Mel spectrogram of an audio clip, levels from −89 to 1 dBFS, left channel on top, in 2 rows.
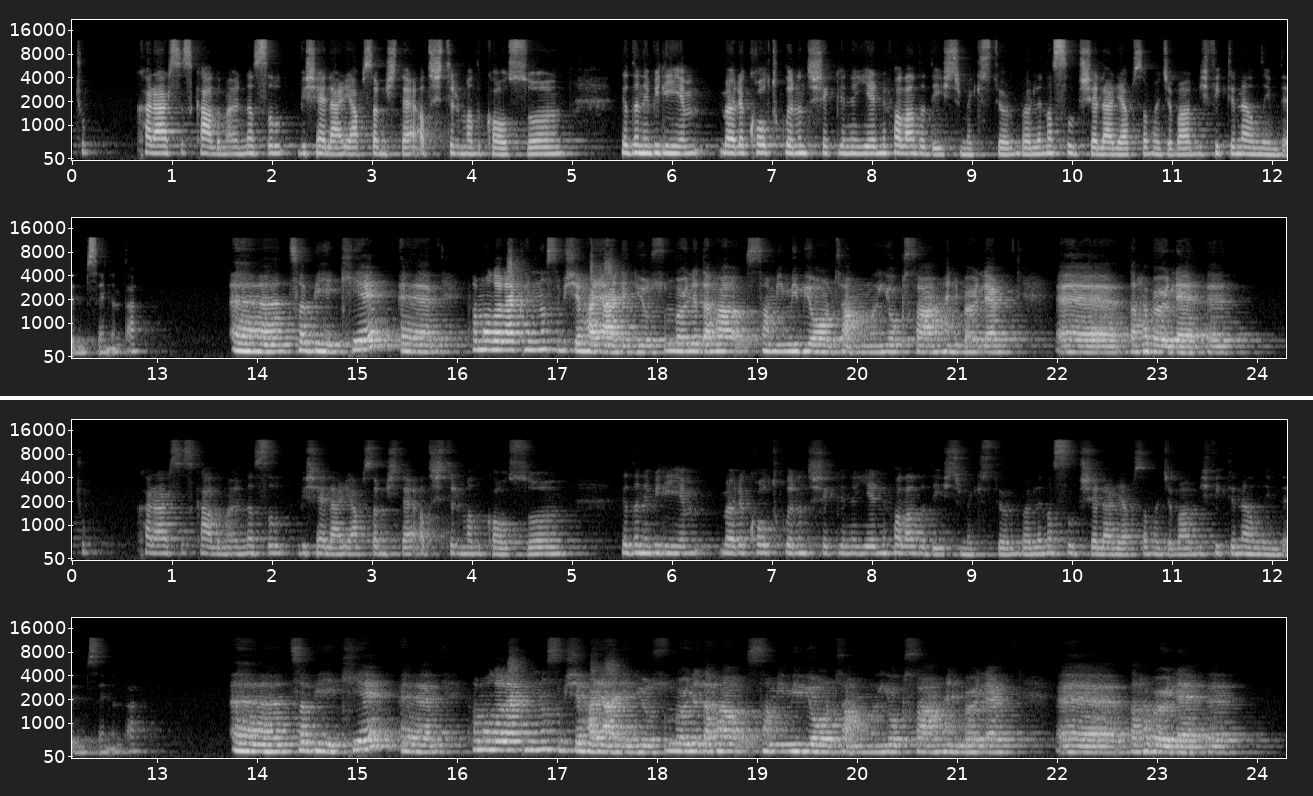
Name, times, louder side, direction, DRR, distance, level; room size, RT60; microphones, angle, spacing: voice 1, 0.7-4.9 5.5-12.8, left 6 dB, 55° left, 15 dB, 0.3 m, -26 dB
voice 2, 13.7-21.5 22.0-23.7, left 2 dB, 80° left, 2 dB, 1.4 m, -22 dB
9.5 x 6.5 x 3.3 m, 1.0 s
head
